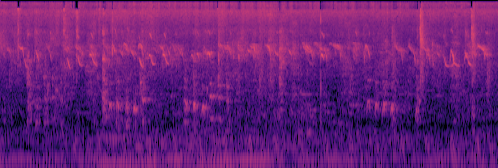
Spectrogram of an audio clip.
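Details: Red junglefowl raised in captivity on a farm: short low clucks in quick bursts, set against a dense chorus of thin, high, downward-sliding peeps from many birds and a steady low hum.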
